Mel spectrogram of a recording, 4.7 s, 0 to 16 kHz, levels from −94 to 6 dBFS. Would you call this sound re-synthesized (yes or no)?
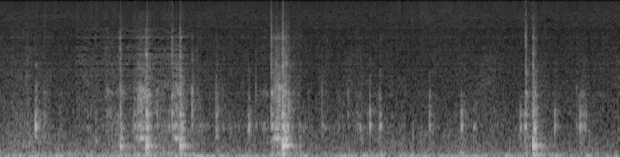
yes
